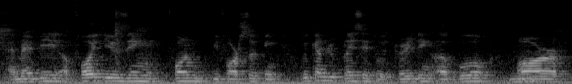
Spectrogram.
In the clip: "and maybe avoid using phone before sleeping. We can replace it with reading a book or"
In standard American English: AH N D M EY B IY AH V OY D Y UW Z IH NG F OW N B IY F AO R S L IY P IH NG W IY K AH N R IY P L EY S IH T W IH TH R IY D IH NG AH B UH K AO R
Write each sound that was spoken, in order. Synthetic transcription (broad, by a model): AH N M EY B IY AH F OY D Y UW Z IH NG F OW N B IY F AO R S AH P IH NG W IY K AH N R IY P L EY S IH T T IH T R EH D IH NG AH B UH AO R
